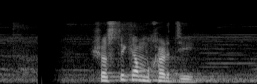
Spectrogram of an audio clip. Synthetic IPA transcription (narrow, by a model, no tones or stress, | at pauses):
ʃost̪ikamuxʰaɾd͡ʑi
